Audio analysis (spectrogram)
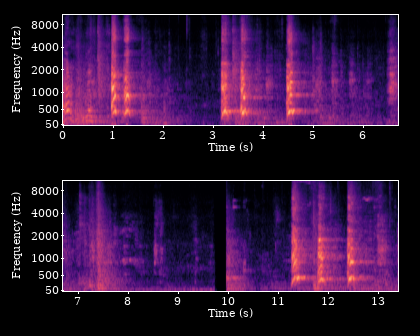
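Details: A loud, warm-voiced dog barking as a house guard. Clusters of two or three forceful barks come with quiet gaps between them, and the calls grow into a close run of barks near the end.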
